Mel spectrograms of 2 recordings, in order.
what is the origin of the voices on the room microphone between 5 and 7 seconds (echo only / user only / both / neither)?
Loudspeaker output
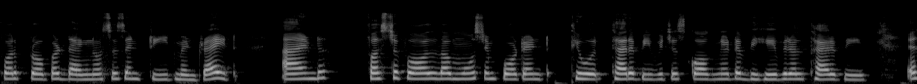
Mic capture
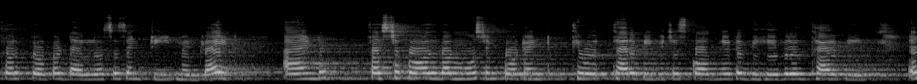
echo only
